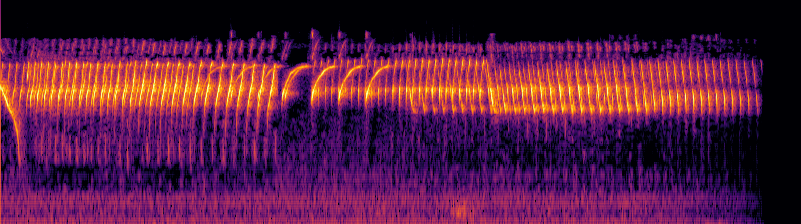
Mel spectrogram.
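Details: Bell song of a Belgian canary: a long, rapid high trill, a brief break of a few rising slurred notes, then another dense rolling trill that stops abruptly near the end.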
